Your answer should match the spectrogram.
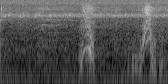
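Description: Two short, high-pitched calls from a monkey in the trees, about a second in and near the end, over a steady high drone of insects.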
